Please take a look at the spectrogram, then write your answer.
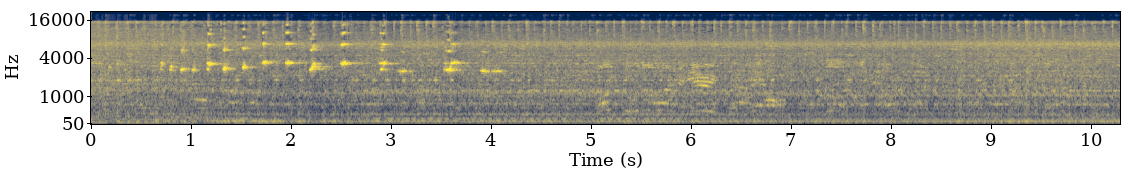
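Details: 1980 Arctic Cat Jag 3000 fan-cooled two-stroke snowmobile that sat for years, after fuel-system cleaning, on a track stand: a steady, even idle buzz with chirps over the top; the engine runs smoothly.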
